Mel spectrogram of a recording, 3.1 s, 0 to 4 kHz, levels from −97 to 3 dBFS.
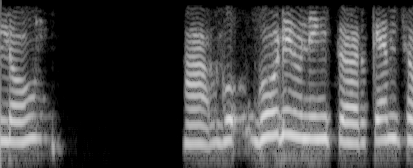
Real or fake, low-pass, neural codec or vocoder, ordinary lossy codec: fake; 3.6 kHz; codec, 16 kHz, 16 kbps, FreqCodec, larger model; none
